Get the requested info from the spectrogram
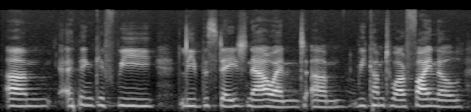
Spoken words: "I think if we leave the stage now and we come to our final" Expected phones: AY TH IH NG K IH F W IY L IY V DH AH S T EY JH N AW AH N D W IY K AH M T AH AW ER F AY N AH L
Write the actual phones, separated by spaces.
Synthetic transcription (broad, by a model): AY TH IH NG K IH F W IY L IY V DH AH S T EY JH N AW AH N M W IY K AH M T AH AW ER F AY N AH L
